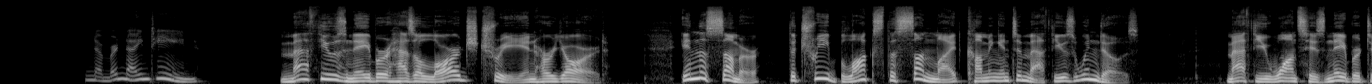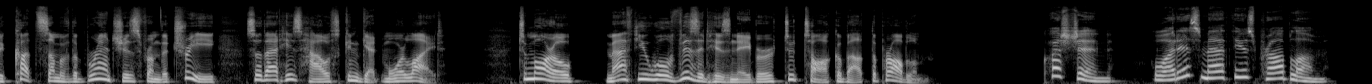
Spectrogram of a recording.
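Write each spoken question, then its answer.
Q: What is Matthew's problem?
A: His neighbor's tree blocks sunlight to his house.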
